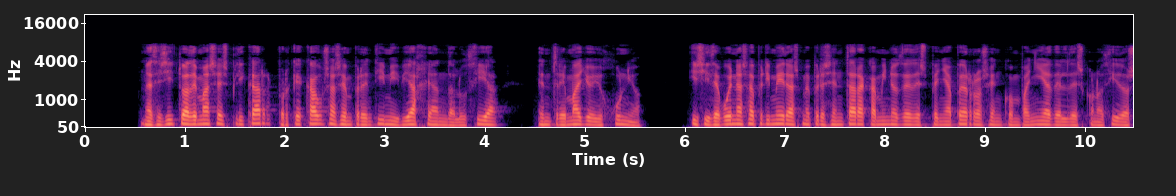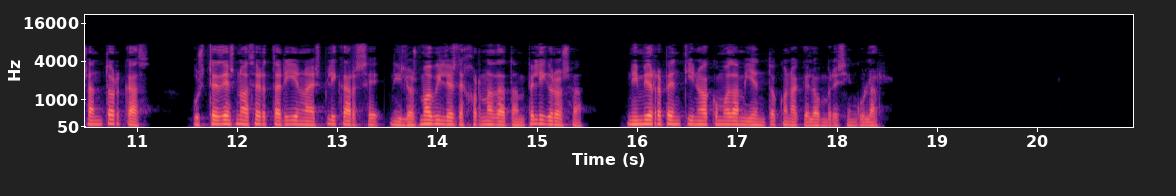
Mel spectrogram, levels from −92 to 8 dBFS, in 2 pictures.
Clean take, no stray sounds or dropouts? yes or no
yes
